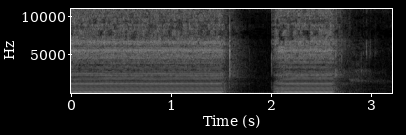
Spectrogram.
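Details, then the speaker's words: Steady, low buzzing pump hum in two bursts with a short pause, like a car tire pump: a battery-powered membrane-and-valve nasal aspirator for babies and small children running. "this the overall noise level is actually lower than this but it's a different type of noise and some children do not support it don't stand it don't like it but this one way louder so there's that"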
